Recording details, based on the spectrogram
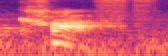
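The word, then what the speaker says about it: כף: It's called a kaf. Like if you were going to cough, it's called cough.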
